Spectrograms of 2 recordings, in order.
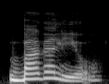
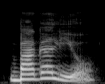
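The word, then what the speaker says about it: bagaglio: বাগালিও, বাগালিও, luggage. বাগালিও বানানটি যদি আমরা খেয়াল করি তাহলে আমরা দেখব GLE এই তিনটি বর্ণ মিলে উচ্চারণ হবে লি, জি এখানে উজ্জ থাকবে।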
